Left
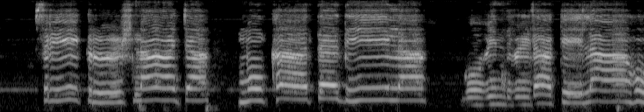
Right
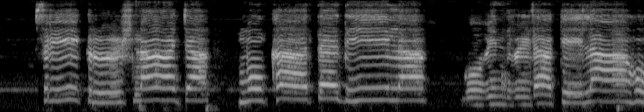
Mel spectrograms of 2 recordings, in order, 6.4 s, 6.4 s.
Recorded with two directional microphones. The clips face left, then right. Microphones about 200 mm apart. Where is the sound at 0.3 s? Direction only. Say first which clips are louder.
Left 3 dB; 30° left (ahead or behind).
